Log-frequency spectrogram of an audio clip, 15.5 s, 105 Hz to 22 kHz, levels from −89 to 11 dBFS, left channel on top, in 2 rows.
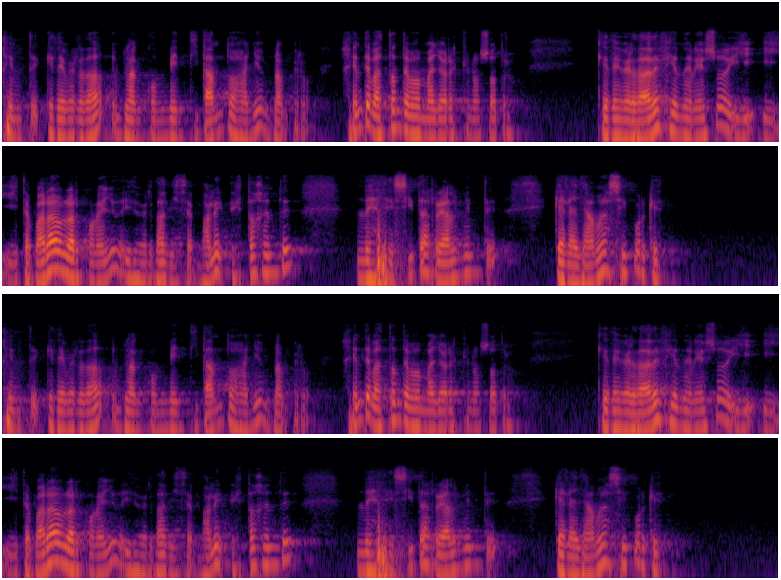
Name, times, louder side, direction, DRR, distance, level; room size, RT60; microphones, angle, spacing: voice 1, 0.0-3.1 3.4-5.1 6.0-12.7 13.0-14.4, left 2 dB, 30° left, 15 dB, 0.9 m, -34 dB
29.5 x 18.0 x 5.1 m, 0.72 s
head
